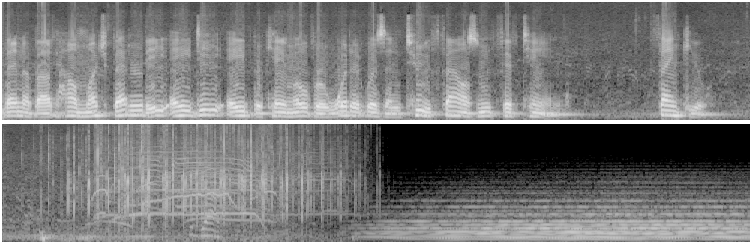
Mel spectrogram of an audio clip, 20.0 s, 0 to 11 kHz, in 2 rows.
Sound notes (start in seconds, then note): 10.2 audience applauds; 14.9 thoughtful music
